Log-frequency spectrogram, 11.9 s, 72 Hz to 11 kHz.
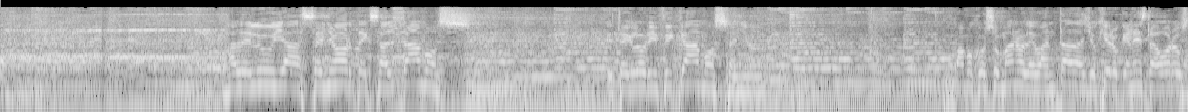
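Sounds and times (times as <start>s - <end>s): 
audience shouting and cheering with joy: 0.0s - 9.8s
speech: 2.3s - 5.4s, 6.1s - 8.3s, 9.6s - 11.8s.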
